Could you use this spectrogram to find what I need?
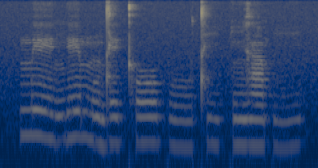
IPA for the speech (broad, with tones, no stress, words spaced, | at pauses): meː˦˨ŋeː˦ mũ˨de˦˨kʰoː˦ puː˨tʰi˦˨kĩ˦ ɣã˦pi˨˦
